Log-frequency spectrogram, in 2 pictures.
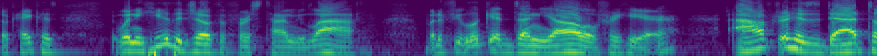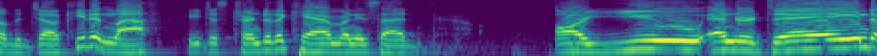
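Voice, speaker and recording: A man hosting a children's show, playfully and excitedly reacting to clips that viewers sent in. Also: medium pitch. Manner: animated and playful, exclaiming often.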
